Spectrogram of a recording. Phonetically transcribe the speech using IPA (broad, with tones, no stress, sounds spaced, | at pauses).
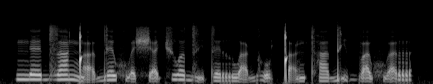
ŋ ɛ˥ d͡z a˥ ŋ͡ǃ a̰˩ d ɛ˥ xʷ a̰˥ ʃ a̰˥ t͡ʃ w ʌ˥ d͡z ḭ˩ t ɛ˩ r w a̰˩ ɡʱ o̰˥ ǃ a̰˩ ŋ tʰ a˩ d ḭ˥ b a̰˥ xʷ a̰˥ r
